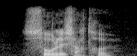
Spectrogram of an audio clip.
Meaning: 1. the Order of Carthusian 2. a Chartreux cat
- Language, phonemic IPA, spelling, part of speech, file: French, /ʃaʁ.tʁø/, Chartreux, proper noun, LL-Q150 (fra)-Chartreux.wav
